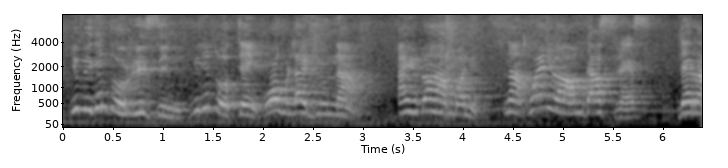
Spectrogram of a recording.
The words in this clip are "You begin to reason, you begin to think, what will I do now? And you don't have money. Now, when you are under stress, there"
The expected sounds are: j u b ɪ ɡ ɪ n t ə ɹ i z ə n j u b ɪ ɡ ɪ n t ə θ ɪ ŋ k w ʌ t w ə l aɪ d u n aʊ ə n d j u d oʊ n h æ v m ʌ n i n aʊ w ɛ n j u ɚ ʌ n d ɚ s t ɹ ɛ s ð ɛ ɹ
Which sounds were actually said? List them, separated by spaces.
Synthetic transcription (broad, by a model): j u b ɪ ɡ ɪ n t ə ɹ i z ə n j u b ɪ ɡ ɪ n t ə t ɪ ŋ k w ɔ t w ə l aɪ d u n aʊ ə n j u d oʊ n h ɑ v m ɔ n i n aʊ w ɛ n j u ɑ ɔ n d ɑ s t ɹ ɛ s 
